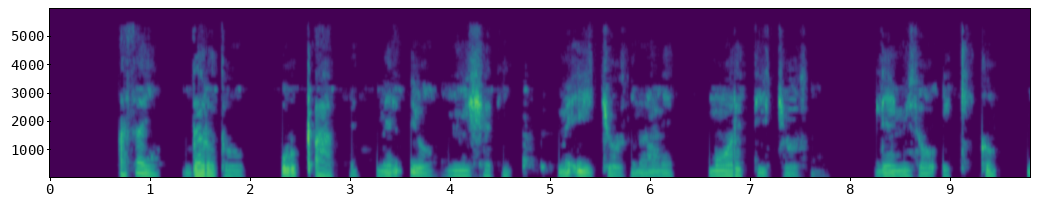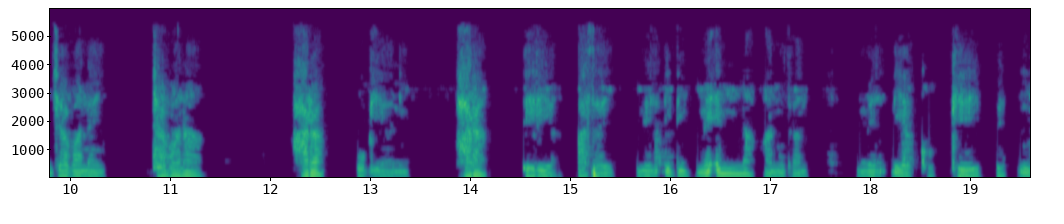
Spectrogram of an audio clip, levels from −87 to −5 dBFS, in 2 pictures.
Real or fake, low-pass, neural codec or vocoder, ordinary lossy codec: real; 5.4 kHz; none; MP3, 32 kbps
